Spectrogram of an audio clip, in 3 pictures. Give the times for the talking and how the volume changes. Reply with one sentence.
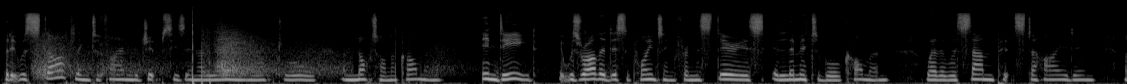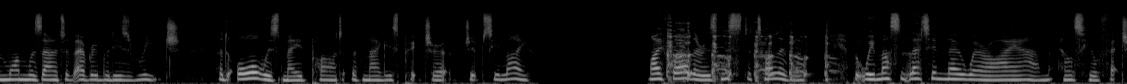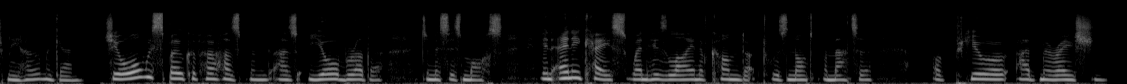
The talking can be heard from 0.0 to 16.6 s, at a steady volume; from 17.8 to 31.2 s, at a steady volume; and briefly from 31.9 to 33.6 s.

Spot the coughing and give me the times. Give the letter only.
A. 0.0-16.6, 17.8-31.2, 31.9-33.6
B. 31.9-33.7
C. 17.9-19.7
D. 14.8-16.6
C.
